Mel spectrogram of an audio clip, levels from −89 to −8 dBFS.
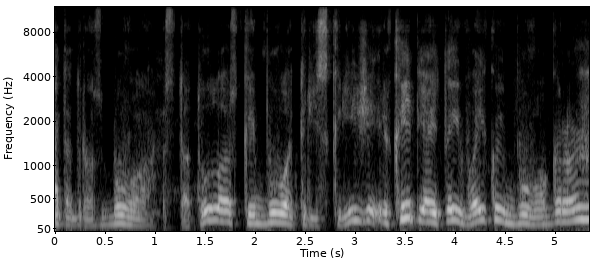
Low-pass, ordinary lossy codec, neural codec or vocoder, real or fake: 10.8 kHz; Opus, 16 kbps; none; real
